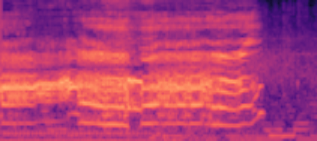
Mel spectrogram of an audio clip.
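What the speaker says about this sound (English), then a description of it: "More screams pour from his throat." Mizuki from Dramatical Murder lets out one long, strained scream that wavers in pitch, then breaks off into a falling groan and fades out.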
